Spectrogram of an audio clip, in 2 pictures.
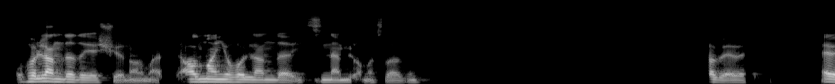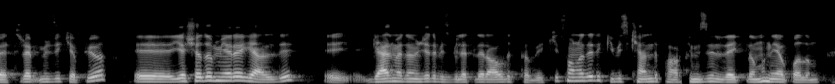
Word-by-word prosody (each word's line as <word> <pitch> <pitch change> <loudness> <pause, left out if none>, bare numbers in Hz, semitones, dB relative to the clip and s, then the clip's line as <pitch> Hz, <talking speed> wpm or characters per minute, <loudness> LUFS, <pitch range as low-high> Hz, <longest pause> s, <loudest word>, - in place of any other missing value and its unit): Hollanda'da 125 -3 +4
yaşıyor 100 0 -6
normalde. - - -10 0.3
Almanya, 120 -1 +4
Hollanda, 110 -2 0
ikisinden 100 0 -6
biri 105 - -9
olması - - -14
lazım. 90 +3 -11 2.9
Tabii, 110 -4 -1
evet. 95 0 -3 0.8
Evet, 115 -3 +3
rap 130 0 +1
müzik 130 +2 -6
yapıyor. 185 +7 0 0.3
Eee, - - +3 0.3
yaşadığım 170 +6 +3
yere 175 +1 +5
geldi. 165 - +1 0.2
İii, - - -7
gelmeden 135 +2 +3
önce 135 +2 -2
de 140 - -3
biz 115 -2 -8
biletleri 115 0 -1
aldık, 115 +1 0
tabii 105 -1 -7
ki. 130 +11 -11
Sonra 170 0 -1
dedik 185 0 0
ki, 125 - -8
biz 135 0 -8
kendi 130 +1 -1
partimizin 120 +2 -3
reklamını 115 +5 +2
yapalım, 110 -3 -1
120 Hz, 130 wpm, -23 LUFS, 110-140 Hz, 2.9 s, yere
